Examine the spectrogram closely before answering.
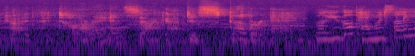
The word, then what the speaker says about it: Aang: powerful, multi-element controlling kid Ong? It's Aang. Ong? I'm saying Aang. I'm hearing Ong. How are you hearing Aang? It's Aang, not Ong, and don't you Don't you dare pronounce it like that.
